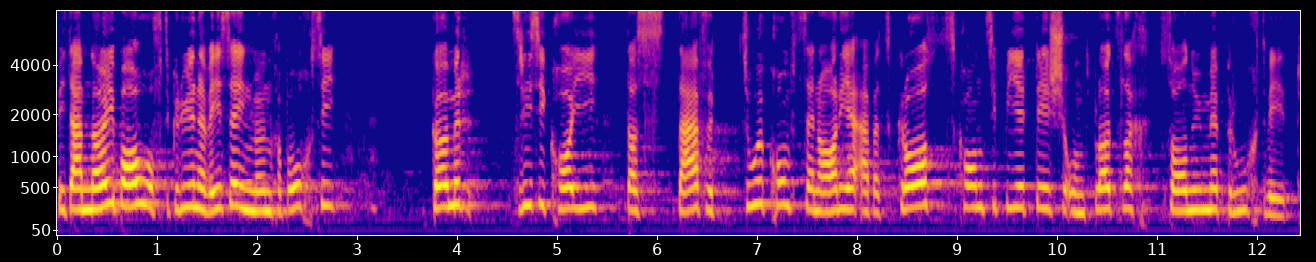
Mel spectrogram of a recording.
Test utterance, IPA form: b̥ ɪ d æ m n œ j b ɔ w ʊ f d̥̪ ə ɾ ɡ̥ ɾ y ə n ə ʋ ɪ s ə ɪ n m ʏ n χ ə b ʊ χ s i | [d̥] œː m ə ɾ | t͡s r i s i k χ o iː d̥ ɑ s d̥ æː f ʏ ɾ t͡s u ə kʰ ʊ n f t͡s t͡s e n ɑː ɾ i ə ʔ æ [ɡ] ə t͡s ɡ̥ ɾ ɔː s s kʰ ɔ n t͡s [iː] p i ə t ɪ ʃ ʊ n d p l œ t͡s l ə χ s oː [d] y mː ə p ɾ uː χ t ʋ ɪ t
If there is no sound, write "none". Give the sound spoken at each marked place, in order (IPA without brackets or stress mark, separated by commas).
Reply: ɡ̥, b, i, n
